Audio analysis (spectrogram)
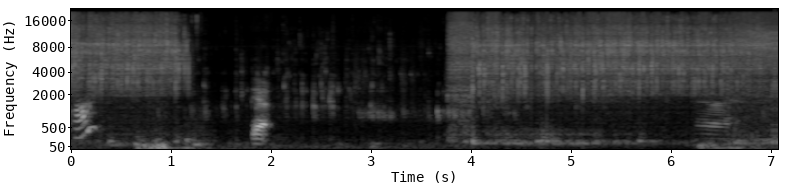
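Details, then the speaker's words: Skoolie off-grid water system after a pressure test: a steady rush of tap water into the sink, heard through the pipes below, draining freely with no gurgling or backing up. Normal sink drain flow. "leave that one running you can hear the water coming through the pipes down there"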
